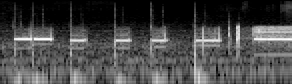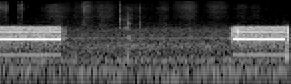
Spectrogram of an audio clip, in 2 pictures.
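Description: Touch-tone telephone dialing: a quick run of short, bright beeps, then two longer, steady tones separated by a pause, loud and clear.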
